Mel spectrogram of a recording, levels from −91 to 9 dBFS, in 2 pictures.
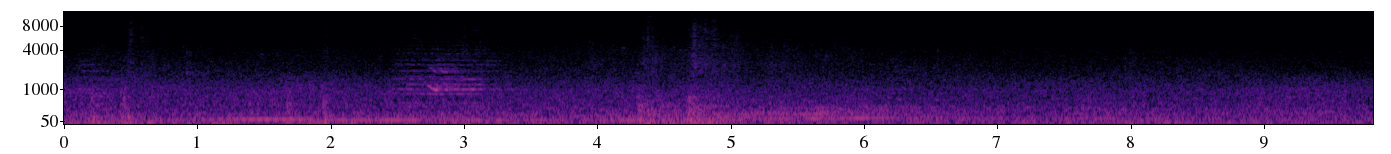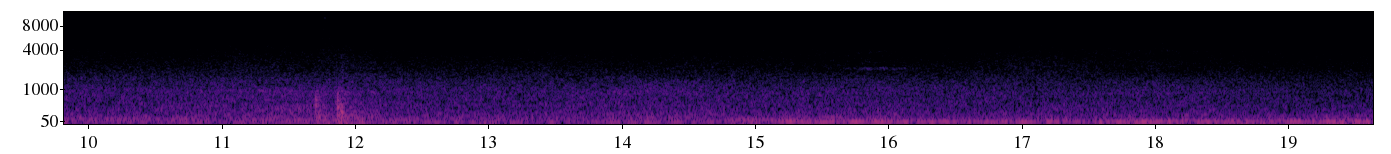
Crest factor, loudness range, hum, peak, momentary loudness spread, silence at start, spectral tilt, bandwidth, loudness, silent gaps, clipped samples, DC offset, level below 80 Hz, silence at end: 18 dB; 6 LU; none; -34 dBFS; 9 LU; 0 s; -7.5 dB/octave; 11 kHz; -55 LUFS; none; under 0.1%; under 0.1%; -58 dBFS; 0 s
